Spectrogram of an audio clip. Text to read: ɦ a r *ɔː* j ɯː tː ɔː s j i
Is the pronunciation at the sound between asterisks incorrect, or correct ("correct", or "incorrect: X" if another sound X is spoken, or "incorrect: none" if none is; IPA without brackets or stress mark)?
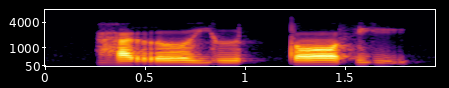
incorrect: ɤː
